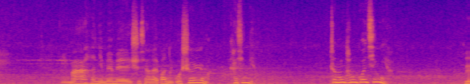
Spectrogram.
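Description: A young woman speaks softly and gently, close by.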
